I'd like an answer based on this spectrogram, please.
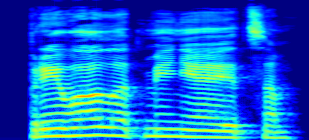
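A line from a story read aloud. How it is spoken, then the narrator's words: Gloomy tone. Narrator (Russian): мрачным тоном сообщает Нейт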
